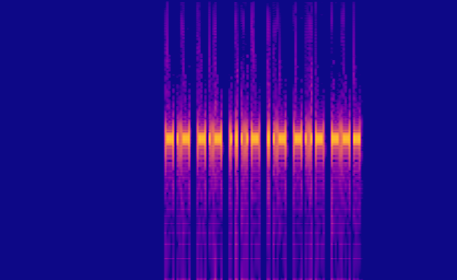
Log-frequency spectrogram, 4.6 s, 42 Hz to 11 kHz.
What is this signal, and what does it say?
Morse code, heard as a keyed tone, about 41 wpm, 700 Hz. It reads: KK4UXO
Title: USA Call Signs - 6 Characters - Repeated 3x - 45wpm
